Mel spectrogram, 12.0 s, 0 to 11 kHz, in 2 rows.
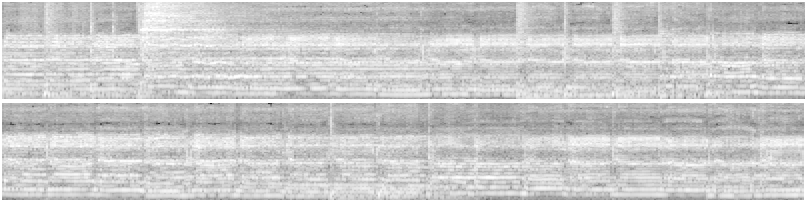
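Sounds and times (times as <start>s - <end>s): a cappella voices singing chords: 0.0s - 12.0s.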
